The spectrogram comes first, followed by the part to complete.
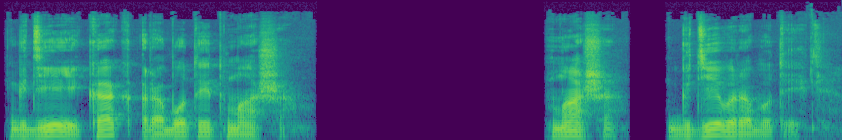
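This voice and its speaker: A man with a low, dark voice reads practice phrases for a language course. He speaks slowly and articulates every word carefully, in a deliberate and steady manner. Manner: slow, careful, clearly enunciated. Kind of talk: scripted language drill reading.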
